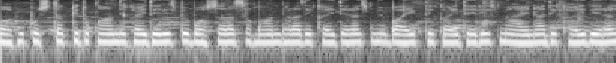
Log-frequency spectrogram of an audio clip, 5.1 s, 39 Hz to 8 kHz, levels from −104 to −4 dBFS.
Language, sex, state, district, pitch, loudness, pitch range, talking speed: Hindi, female, Bihar, Lakhisarai, 225 Hz, -14 LUFS, 225-230 Hz, 325 wpm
